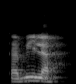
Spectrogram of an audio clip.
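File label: "kabilah", Malay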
